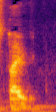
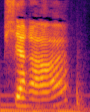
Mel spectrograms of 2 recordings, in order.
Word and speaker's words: Pirat: How'd you come up with that name, Miss Pirate? – It's because my last name is Pirat, which is in German. It sounds like Pirat, which means pirate.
